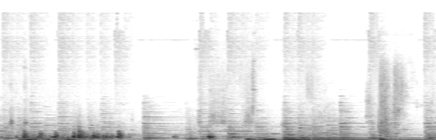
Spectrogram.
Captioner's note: bowl clacks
